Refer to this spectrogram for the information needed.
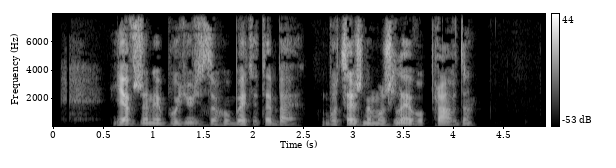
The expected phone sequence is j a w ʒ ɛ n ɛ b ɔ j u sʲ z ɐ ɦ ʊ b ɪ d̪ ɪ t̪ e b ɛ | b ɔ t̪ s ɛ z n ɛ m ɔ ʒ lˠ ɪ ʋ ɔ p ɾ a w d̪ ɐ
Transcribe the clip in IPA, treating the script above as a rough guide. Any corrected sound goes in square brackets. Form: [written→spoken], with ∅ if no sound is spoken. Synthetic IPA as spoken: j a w ʒ ɛ n ɛ b ɔ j u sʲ z ɐ ɦ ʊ b ɪ [d̪→t̪] ɪ t̪ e b ɛ | b ɔ t̪ s ɛ [z→ʒ] n ɛ m ɔ ʒ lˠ ɪ ʋ ɔ p ɾ [a→ɑ] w d̪ ɐ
